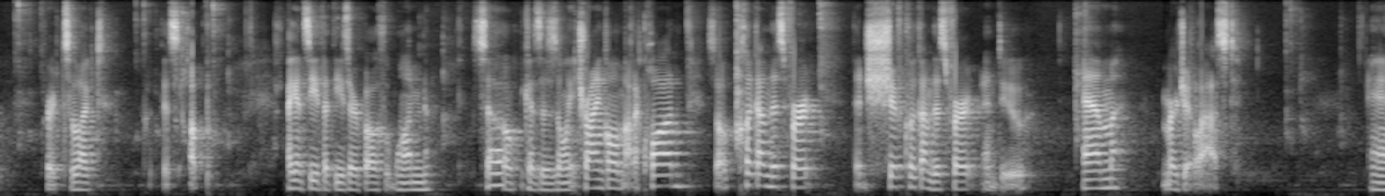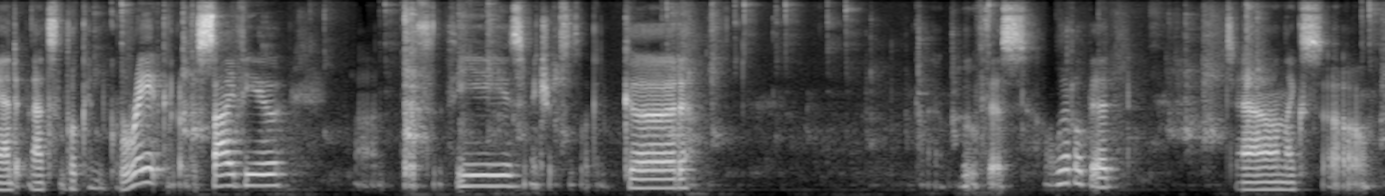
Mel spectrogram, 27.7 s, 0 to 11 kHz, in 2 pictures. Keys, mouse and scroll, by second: 0.5 middle click, 0.9 middle click, 1.3 click, 2.0 g, 2.3 middle click, 4.3 middle click, 6.5 middle click, 8.8 shift+click, 10.6 m, 13.3 click, 13.7 middle click, 14.6 g, 14.9 click, 15.6 KP_3, 18.7 shift+middle click, 19.3 g, 20.4 click, 20.6 shift+middle click, 22.0 click, 22.5 middle click, 25.5 KP_3, 26.2 g, 27.4 click, 27.4 middle click, 27.6 middle click.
